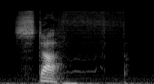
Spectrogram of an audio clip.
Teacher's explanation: Final sound is f. Bottom lip touching the upper teeth, pushing air out. Stuff. Exaggerate it when you practice it.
